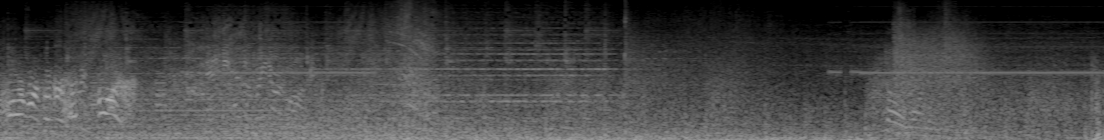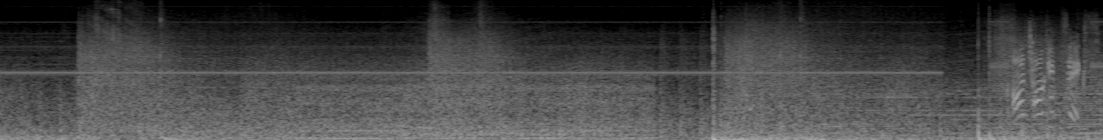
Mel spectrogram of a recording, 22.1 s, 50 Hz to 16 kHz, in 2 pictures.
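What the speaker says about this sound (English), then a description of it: "The harbor's under heavy fire." Heavy gunfire and explosions at a harbor in the Ace Combat 7 video game, with repeated booming blasts and a dense, continuous roar of combat beneath frequent radio voices and game music.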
